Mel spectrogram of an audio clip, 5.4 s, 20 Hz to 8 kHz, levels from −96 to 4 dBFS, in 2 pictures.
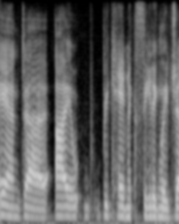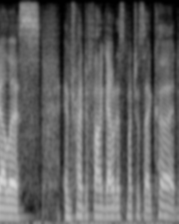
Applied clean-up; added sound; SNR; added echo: none; none; none; none.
